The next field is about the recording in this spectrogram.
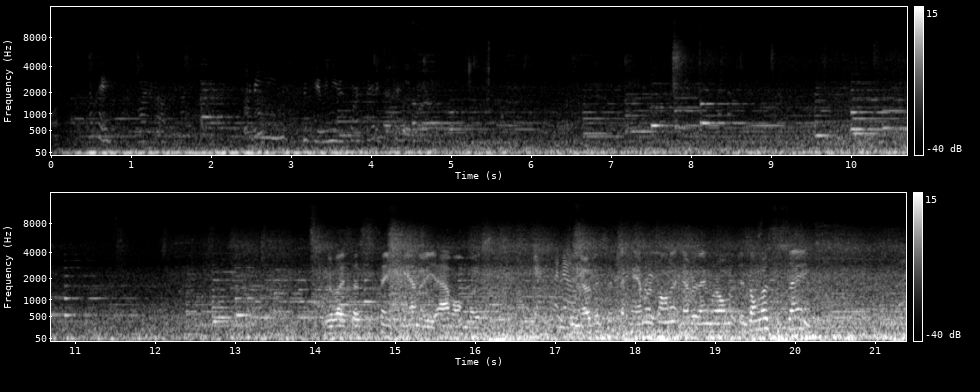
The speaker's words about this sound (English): Anyway, let's go ahead and play just a little bit of this here so that you can hear what I passed here as we came up on him playing in the subway.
